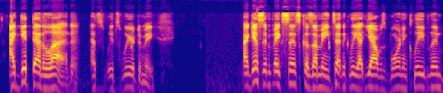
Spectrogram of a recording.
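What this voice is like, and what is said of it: Tri-state American accent. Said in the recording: “You do sound tri-state. You sound more tri-state than Ohio.”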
